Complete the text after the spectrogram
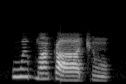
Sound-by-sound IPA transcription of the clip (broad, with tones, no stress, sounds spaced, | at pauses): w ɨ˦ b ã˧ k aː˨ t͡ʃ ũ˨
